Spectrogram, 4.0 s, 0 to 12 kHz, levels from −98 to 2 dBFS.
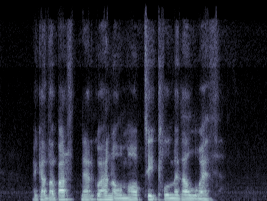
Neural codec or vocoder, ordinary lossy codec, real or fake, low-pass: codec, 24 kHz, 3.1 kbps, DualCodec; Opus, 24 kbps; fake; 10.8 kHz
